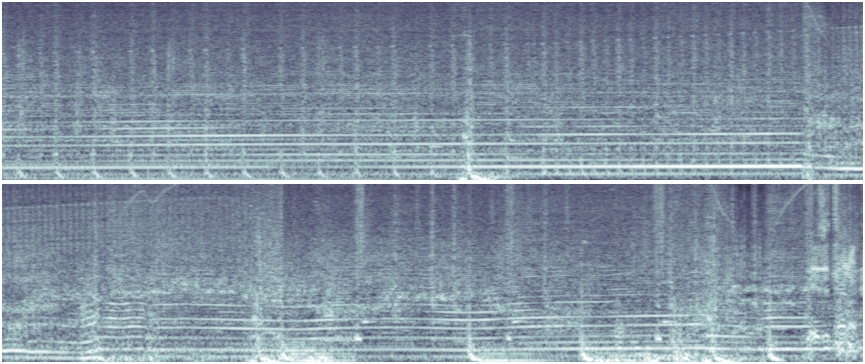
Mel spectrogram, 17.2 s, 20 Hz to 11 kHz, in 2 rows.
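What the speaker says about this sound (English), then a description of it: "Tonight your ride is a 3rd Gen 2002 Mazda RX-7. Lightweight, compact, a sick rotary engine, and one hell of a look." A 2002 third-generation Mazda RX-7 with a rotary engine racing in The Crew Motorfest: loud, continuous high-revving engine whine with gear shifts, rising and falling pitch and tire squeal, no talk.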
